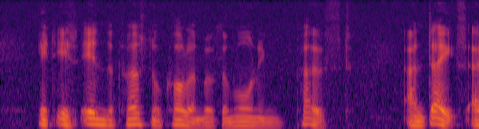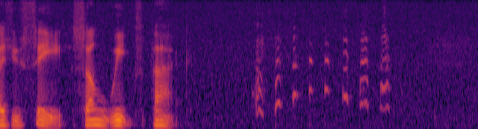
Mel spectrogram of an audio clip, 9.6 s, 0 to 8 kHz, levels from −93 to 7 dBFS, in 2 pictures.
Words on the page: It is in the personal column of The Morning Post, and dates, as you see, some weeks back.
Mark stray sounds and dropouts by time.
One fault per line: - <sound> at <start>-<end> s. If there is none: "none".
- laugh at 7.3-8.8 s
